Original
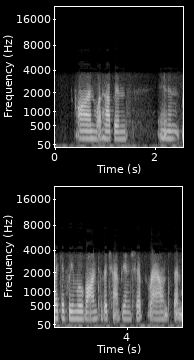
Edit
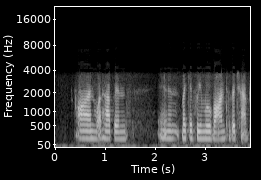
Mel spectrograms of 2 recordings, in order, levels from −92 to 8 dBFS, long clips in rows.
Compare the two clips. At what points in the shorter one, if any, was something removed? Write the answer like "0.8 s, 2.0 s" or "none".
none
